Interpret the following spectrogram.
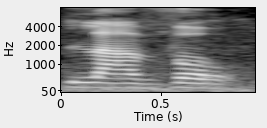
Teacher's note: Now, one really common verb that's a little bit different is lavo, which means to come. And it has an o sound instead of an ooh sound. And that is supposedly because of the alf that comes right after the vav.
